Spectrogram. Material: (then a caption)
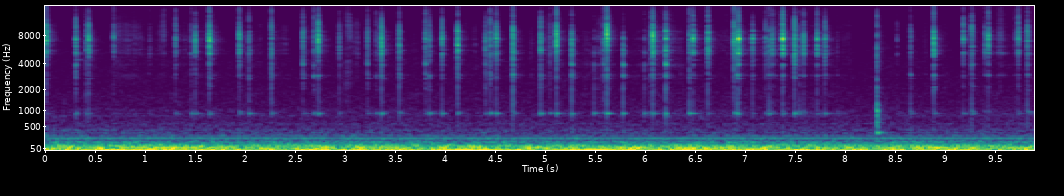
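Plastic. A medium white hollow plastic lotion bottle with a dark cap, held in one hand, is tapped rapidly with long acrylic nails. It gives a steady stream of sharp, clicky, typing-like taps with bright highs and a faint tone near 1 kHz. Under them runs a constant low hum.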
